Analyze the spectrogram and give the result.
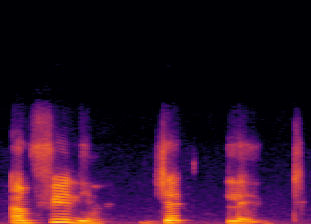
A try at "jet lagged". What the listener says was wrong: It's right now I'm hearing legged, like a leg next to your arm and your leg. So I'm hearing L-E-G-G-E-D. So lagged is a nice black vowel when we come down to the chart.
